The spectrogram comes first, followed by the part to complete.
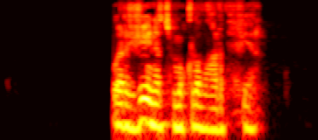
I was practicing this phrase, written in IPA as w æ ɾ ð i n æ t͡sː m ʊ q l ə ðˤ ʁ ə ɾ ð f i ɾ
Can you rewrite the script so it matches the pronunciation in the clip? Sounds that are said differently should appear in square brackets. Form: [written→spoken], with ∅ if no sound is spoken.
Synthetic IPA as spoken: w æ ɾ [ð→ʒ] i n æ t͡sː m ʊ q l ə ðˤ ʁ ə ɾ ð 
